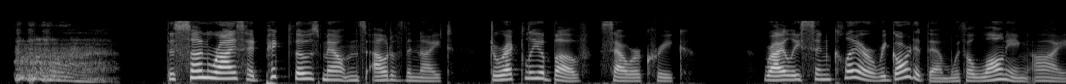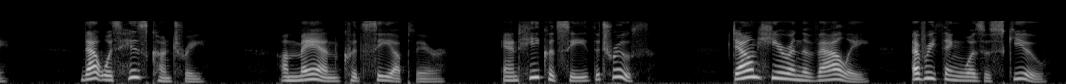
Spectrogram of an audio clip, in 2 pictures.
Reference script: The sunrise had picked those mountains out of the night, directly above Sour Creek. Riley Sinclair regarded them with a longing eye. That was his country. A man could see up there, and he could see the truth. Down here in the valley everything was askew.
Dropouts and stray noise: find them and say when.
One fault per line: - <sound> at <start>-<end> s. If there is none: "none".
- throat clearing at 0.1-1.2 s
